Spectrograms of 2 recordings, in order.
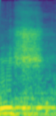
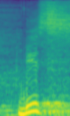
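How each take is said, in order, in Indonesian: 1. Kata ini berakhir dengan bunyi sh. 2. Kata ini berakhir dengan bunyi s biasa. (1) "Bukan bish, awas" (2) "Bis, ya"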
